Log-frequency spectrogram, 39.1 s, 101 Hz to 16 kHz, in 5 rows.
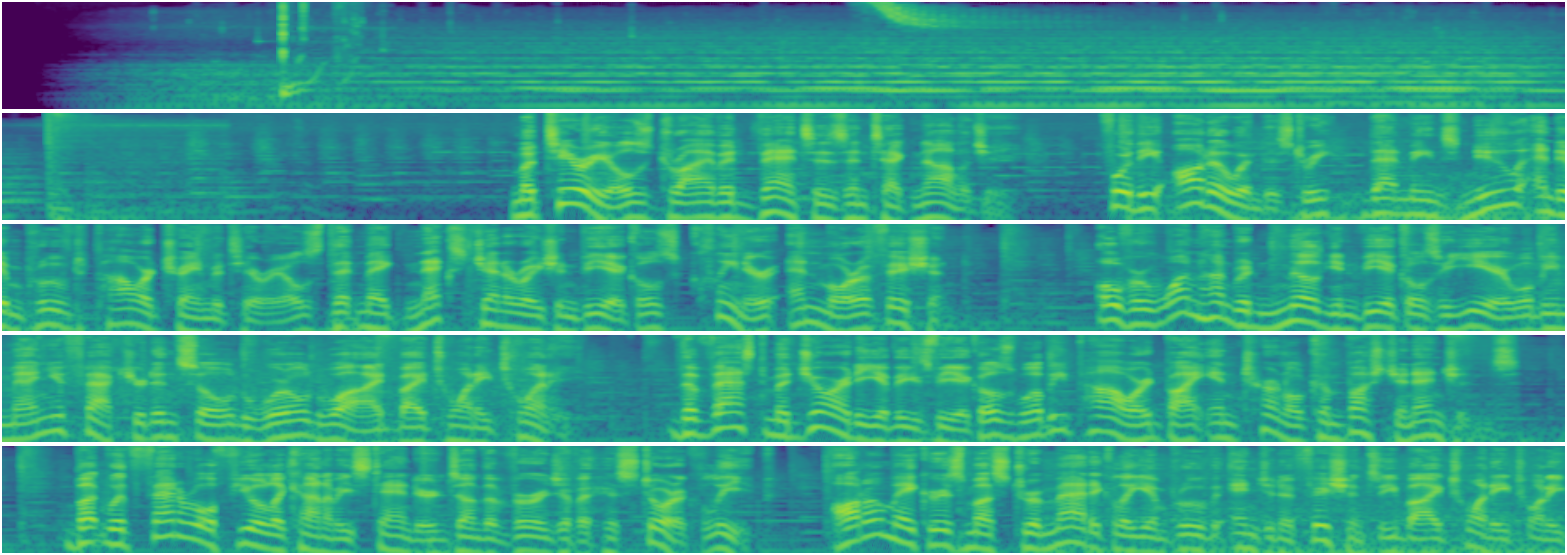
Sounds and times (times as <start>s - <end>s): Music: 0.3s - 39.0s.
